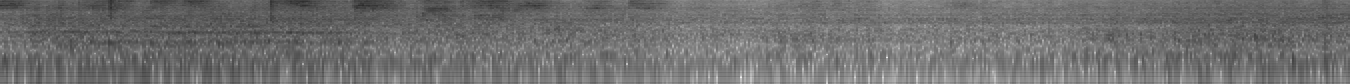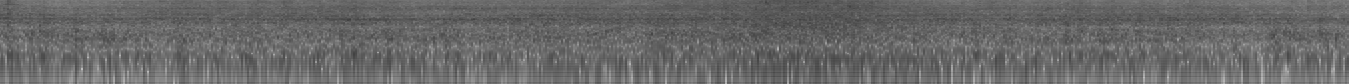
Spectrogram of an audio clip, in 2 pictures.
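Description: A train passing at a crossing: a steady rumble and clatter of its wheels running over the rails.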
